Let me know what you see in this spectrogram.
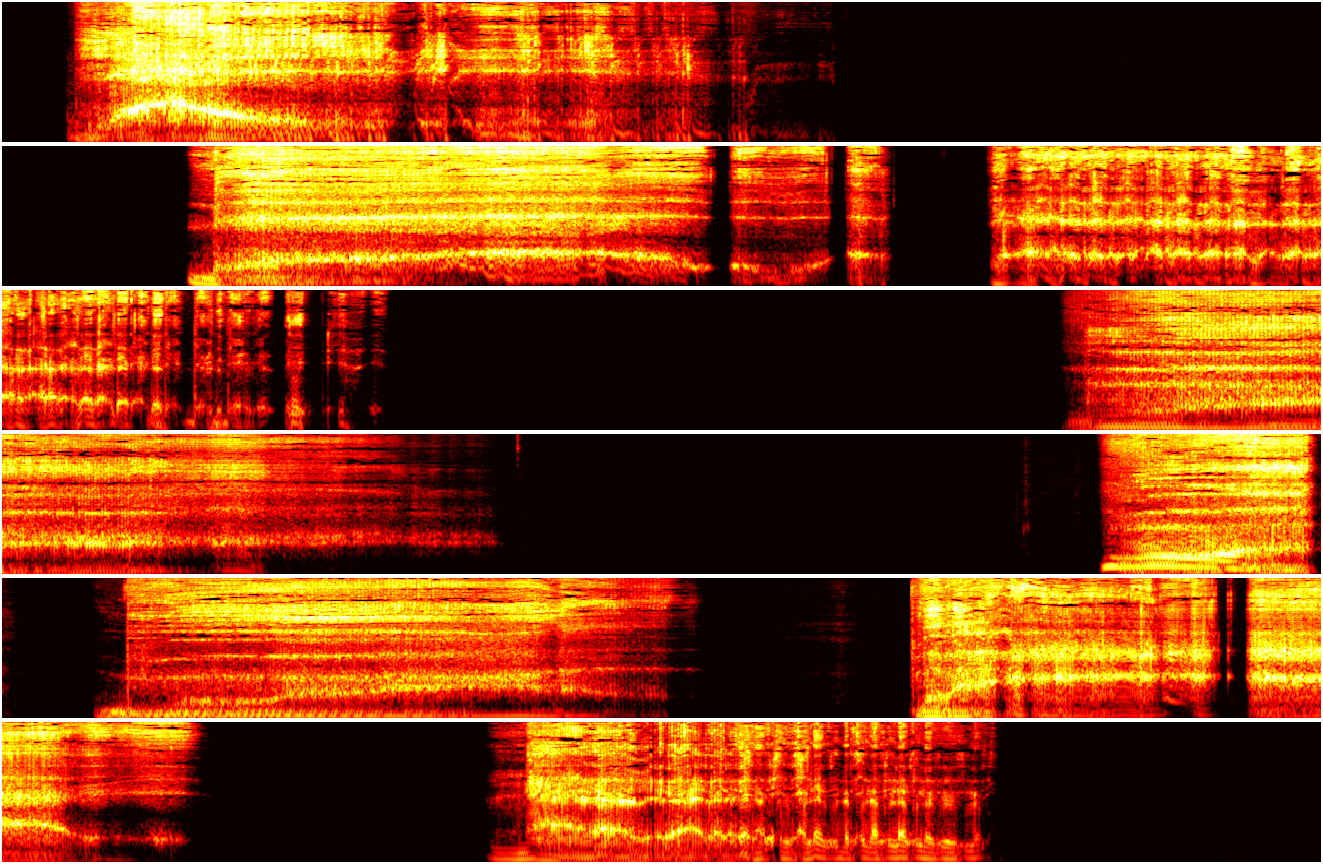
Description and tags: Guttural Monster Noises
Just me making some horrible noises with my mouth, and then putting them on the internet, like a normal normal human.
growls, horror, scary, beast, monsters, zombie, roar, cthulu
